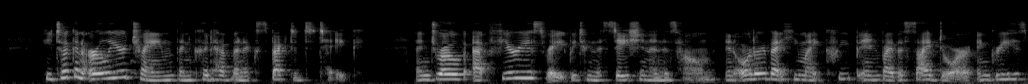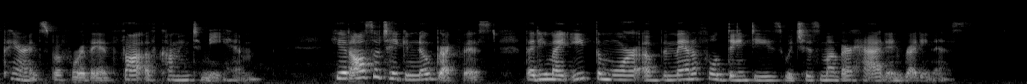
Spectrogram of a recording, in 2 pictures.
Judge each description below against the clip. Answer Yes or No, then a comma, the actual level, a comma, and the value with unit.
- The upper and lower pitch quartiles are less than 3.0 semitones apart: No, average, 3.7 semitones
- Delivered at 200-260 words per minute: Yes, fast, 205 wpm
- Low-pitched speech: No, high, 215 Hz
